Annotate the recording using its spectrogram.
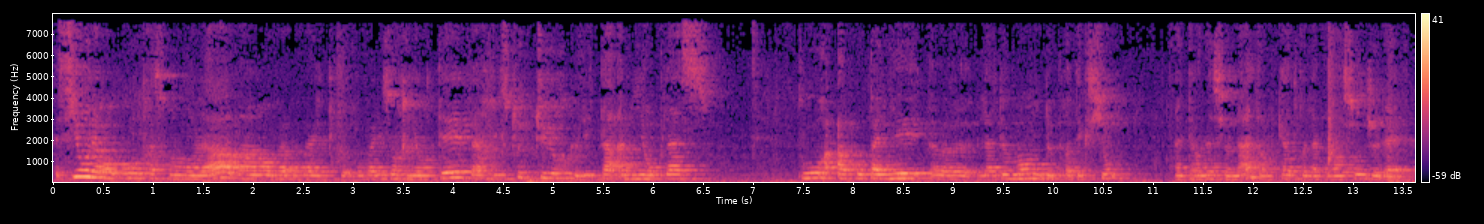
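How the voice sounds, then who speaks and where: A woman's voice: mid-range voice, normal speed, mellow. A woman explaining the work of an asylum aid group, speaking hesitantly with many fillers and restarts. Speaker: volunteer at an asylum-seeker aid association. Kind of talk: explanatory talk to an audience. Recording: distant, echoey, dull room sound with faint noise.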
